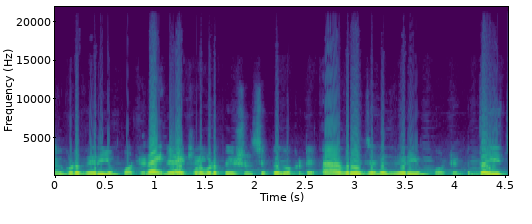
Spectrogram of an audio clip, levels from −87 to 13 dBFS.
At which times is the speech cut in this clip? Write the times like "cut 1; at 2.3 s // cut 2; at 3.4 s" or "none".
cut 1; at 2.6 s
